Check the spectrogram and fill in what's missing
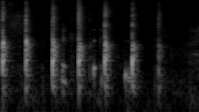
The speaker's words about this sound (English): The East Leeds Community Radio smattering of applause. There aren't so many people in the studio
